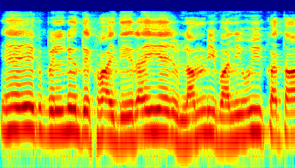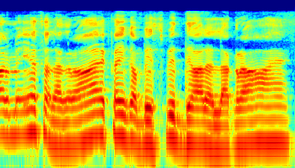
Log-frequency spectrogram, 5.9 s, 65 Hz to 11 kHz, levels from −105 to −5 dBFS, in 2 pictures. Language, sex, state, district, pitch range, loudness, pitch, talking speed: Hindi, male, Bihar, Jamui, 145-185 Hz, -15 LUFS, 170 Hz, 255 wpm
